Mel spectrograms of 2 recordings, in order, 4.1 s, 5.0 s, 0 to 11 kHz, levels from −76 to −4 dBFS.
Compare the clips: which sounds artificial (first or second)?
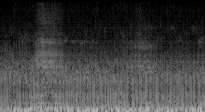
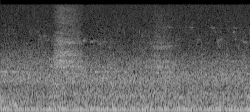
first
